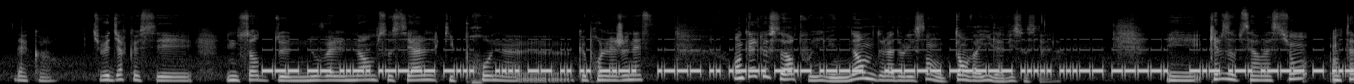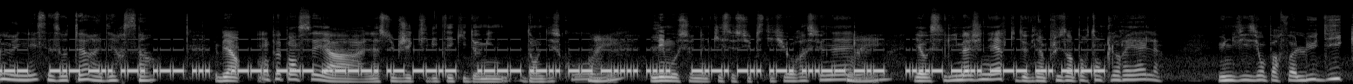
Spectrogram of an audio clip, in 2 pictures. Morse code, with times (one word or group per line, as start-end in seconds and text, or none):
2.6-4.7 OMF1B
5.0-6.4 HMIIC
6.6-8.6 JIPXJ
8.9-11.7 10539
11.9-13.8 KRJT2
14.0-15.6 KDRWS
15.9-18.1 PO9AQ
18.3-20.2 JLM6H
20.5-22.4 CDR3K
22.6-24.6 4BONY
